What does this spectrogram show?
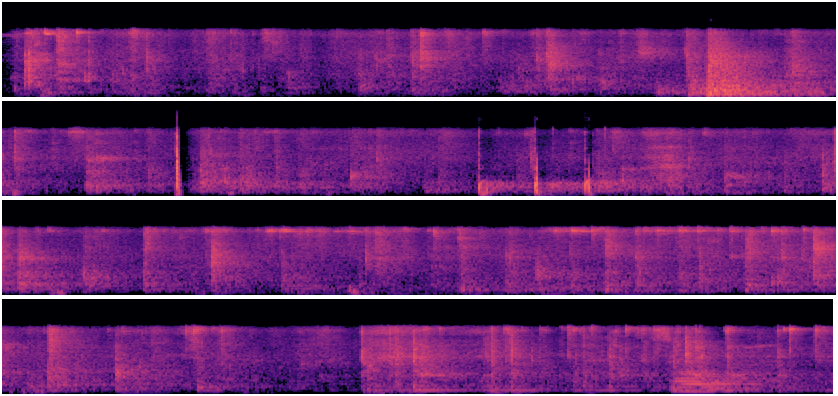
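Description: Soft, uneven footsteps of people walking quietly through an echoing stairwell, with a few sharper knocks and thuds standing out along the way. Nobody speaks.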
